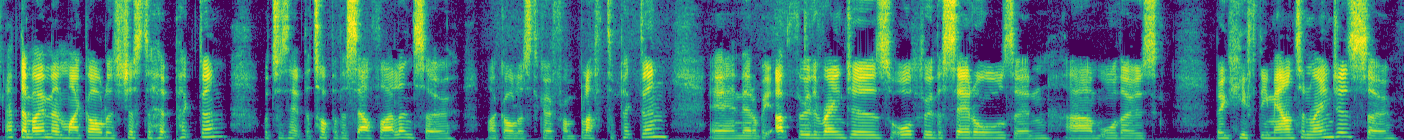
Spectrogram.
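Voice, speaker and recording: A woman's voice: low-pitched, moderate pace, hardly any pauses, fairly bright tone. Young New woman. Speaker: vlogger. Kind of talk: casual vlog talk to camera. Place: indoors, speaking to camera.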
